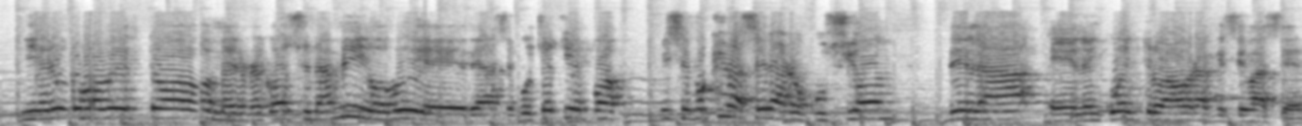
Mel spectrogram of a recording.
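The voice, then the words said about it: Noticeable foreign accent. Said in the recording (Spanish): “qué llamativo con su acento”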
